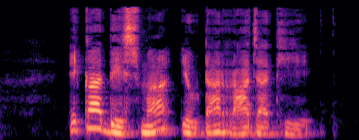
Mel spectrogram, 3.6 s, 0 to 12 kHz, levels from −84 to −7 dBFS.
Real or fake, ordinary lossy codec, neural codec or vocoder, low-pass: real; AAC, 48 kbps; none; 9.9 kHz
